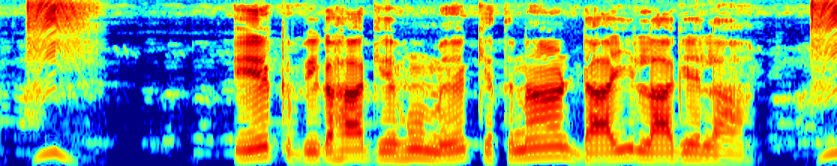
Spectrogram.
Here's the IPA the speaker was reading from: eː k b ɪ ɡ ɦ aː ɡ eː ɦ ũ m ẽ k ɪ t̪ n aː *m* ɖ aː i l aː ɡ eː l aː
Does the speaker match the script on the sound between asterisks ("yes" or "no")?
no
